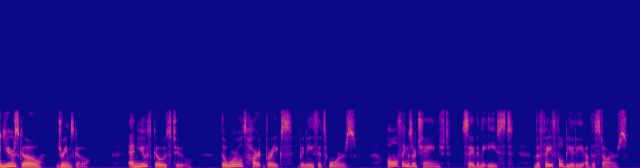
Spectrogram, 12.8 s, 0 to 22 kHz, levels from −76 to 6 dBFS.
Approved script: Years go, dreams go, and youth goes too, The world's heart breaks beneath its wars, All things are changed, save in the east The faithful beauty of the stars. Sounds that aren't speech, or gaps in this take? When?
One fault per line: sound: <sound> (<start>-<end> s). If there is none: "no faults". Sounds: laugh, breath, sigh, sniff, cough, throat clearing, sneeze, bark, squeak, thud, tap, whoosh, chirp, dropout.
no faults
